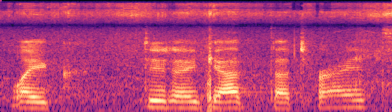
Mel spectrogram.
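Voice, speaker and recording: A woman's voice: fairly low pitch, level tone, a little slow, warm tone, a little hiss or hum, rough recording. A woman hosting an interview, asking questions and offering encouraging murmurs. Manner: encouraging, frequent back-channel murmurs. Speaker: interviewer, host. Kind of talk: casual interview.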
